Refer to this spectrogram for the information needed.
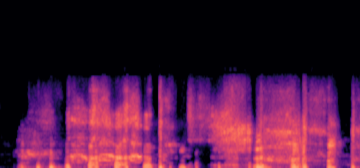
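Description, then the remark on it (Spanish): A loud run of coughing and throat clearing, several rough bursts back to back over a few seconds with short gaps between them and no other sounds around them. “Verga, no, eso es COVID. No mames, ya me dio COVID, güey.”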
